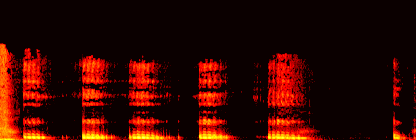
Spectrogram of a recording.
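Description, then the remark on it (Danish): A man imitates a pigeon's cooing with a series of about six soft, throaty, rhythmic coos, followed by a brief pause and one short final coo. “jeg lokker jo altid duer til med en skål varm yoghurt”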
